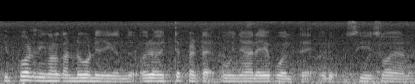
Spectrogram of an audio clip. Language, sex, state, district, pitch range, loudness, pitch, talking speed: Malayalam, male, Kerala, Kasaragod, 135-150 Hz, -14 LUFS, 140 Hz, 145 wpm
